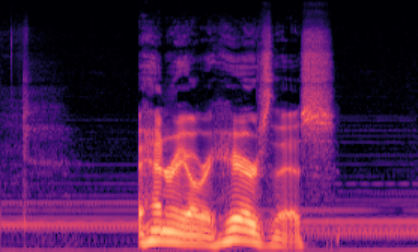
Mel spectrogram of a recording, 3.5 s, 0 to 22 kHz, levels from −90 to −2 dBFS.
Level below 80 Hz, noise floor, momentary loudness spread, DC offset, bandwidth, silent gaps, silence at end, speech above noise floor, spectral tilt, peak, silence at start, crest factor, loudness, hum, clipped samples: -42 dBFS; -42 dBFS; 12 LU; 0.2%; 16 kHz; none; 0 s; 25 dB; -5.5 dB/octave; -2 dBFS; 0 s; 18 dB; -17 LUFS; none; under 0.1%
